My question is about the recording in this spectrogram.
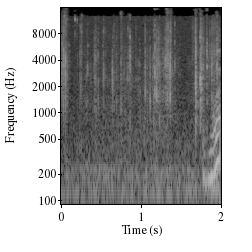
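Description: Handling noise close to the microphone: a run of small clicks and rustles as small objects are fumbled with in the hands.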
